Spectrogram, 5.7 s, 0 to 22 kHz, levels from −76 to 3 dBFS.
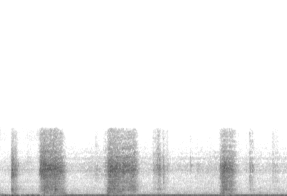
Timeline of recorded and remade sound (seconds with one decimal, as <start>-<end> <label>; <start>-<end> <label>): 0.0-0.9 remade; 0.9-5.7 recorded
